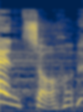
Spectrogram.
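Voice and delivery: plain reading voice

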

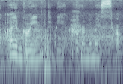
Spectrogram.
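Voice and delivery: whispered aside; whispering. Real, not acted. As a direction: breathe it out in a whisper. Whispered in the car.

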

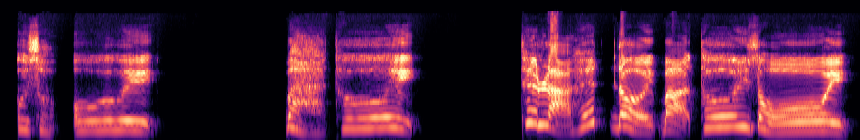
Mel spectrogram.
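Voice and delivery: slow, drawn-out village lament; mournful lament. Acted. Neighbour grieving over old Thơi's death, slow lament. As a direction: wail it slowly, heads shaking. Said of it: "không kiềm chế được mà thốt ra".

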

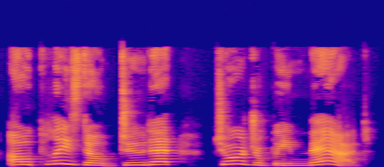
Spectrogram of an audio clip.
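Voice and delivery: high, loud anxious pleading; begging. Acted. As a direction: plead like someone afraid of trouble. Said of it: "he begged".

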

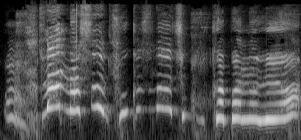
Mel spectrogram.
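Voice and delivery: high, shocked yelp breaking into a wail; shocked cry. Real, not acted. Gamer yelping at a trap that snaps shut, shocked cry. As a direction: cry out in disbelief at the game.

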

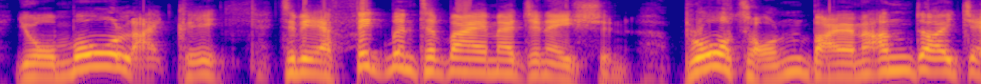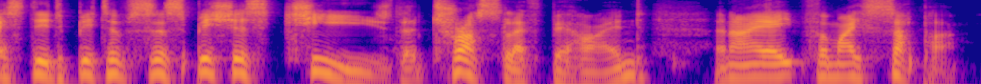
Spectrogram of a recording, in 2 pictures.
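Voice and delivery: high, loud sneering miser brushing off a ghost; a grumpy old miser waving it all away; scoffing Scrooge. Acted. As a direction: sneer it like a stingy old man who won't be spooked.

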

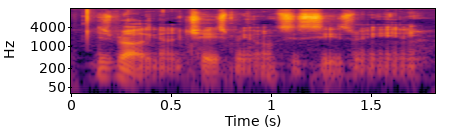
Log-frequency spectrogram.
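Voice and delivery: quick hushed whisper; fast whisper. Real, not acted. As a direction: whisper it fast so it won't hear. Hiding from the monster.

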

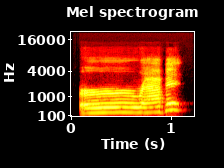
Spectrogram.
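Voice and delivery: "er, rabbit" with a drawn-out er first; wrong R sound. Shown as a demonstration. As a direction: stretch "er" before "rabbit". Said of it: "Do we say".

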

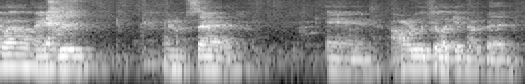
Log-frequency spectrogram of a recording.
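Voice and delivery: low, soft, glum listing; downcast. Retold or imitated. Preacher entering symptoms on a website, low and downcast. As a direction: list symptoms glumly, voice sinking. Acting out depressed symptoms typed in.

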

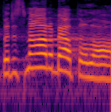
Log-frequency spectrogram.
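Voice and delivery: riled-up preacher. Retold or imitated. Preacher to his cheering church, fired-up call. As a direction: imitate a preacher working the crowd. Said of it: "he would get into this kind of rhythm".

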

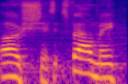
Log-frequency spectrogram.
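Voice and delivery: loud panicked outcry. Real, not acted. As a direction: panic as it finds you. Monster finds player, panic.

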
